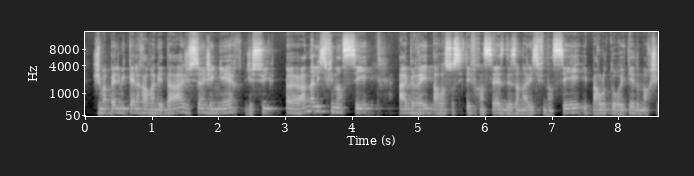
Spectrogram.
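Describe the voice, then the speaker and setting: A man speaking French with a Brazilian accent leads a live-streamed investing lesson. His delivery is chatty and conversational, and he keeps checking in with viewers as he goes. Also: medium pitch. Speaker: financial educator hosting a live stream.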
